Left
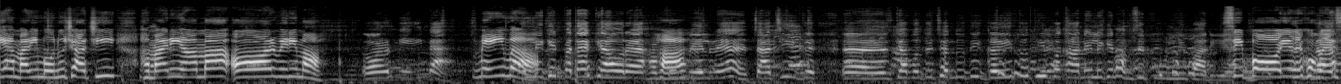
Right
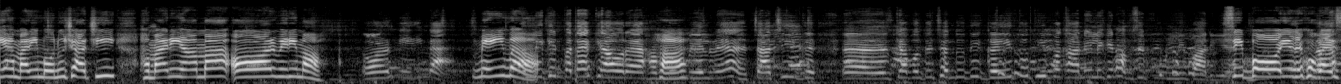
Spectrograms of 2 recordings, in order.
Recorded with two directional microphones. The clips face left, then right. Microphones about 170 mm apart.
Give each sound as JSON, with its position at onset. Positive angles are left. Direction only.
{"t": 0.0, "sound": "a woman's voice", "side_deg": 0}
{"t": 3.6, "sound": "speech", "side_deg": 15}
{"t": 4.7, "sound": "a woman's voice", "side_deg": 0}
{"t": 5.6, "sound": "a woman's voice", "side_deg": 40}
{"t": 6.5, "sound": "a woman's voice", "side_deg": 0}
{"t": 6.9, "sound": "a woman's voice", "side_deg": 40}
{"t": 8.6, "sound": "speech", "side_deg": 20}
{"t": 10.2, "sound": "a woman's voice", "side_deg": 40}
{"t": 12.2, "sound": "a woman's voice", "side_deg": 0}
